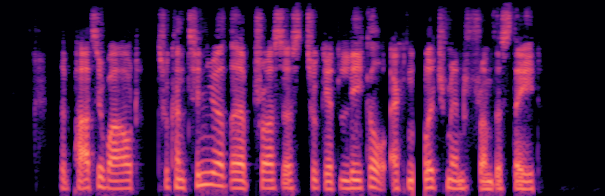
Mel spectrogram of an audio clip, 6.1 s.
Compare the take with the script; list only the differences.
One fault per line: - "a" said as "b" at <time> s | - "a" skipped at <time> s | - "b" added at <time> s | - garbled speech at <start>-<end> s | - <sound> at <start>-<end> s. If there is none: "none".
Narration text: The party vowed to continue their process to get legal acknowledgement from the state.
- dropout at 4.1-4.3 s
